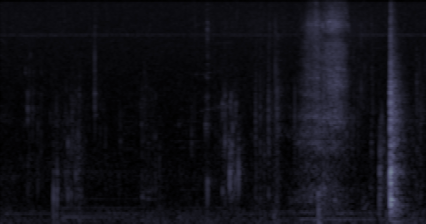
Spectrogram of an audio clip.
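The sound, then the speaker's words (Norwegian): A quiet sip of a drink: faint mouth clicks, then a soft slurp and a short, sharper swallow near the end. “Må bare drikke litt.”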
